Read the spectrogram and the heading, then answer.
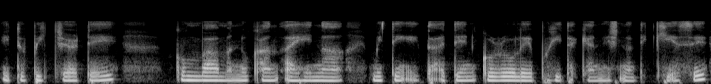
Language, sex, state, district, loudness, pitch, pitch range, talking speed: Nagamese, male, Nagaland, Kohima, -18 LUFS, 185 Hz, 180-190 Hz, 145 wpm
